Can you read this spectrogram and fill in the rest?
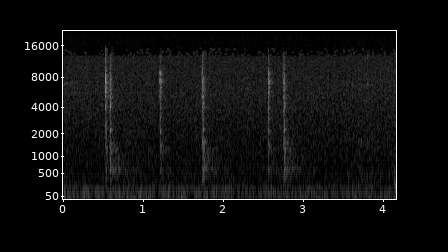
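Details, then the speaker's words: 1962 Morris Minor with newly wired spotlights, fused feed from the battery to the relay, crudely wired: crisp, sharp relay clicks in uneven pairs about every half second over a quiet background; relay switching normally. "The other side I've just tucked in the battery, and if you listen you can hear the relay."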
